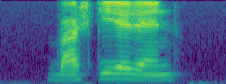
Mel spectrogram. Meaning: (noun) Bashkir (language); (adverb) in Bashkir; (adjective) Bashkir (of or pertaining to the language)
- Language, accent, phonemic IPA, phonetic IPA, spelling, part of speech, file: Armenian, Eastern Armenian, /bɑʃkiɾeˈɾen/, [bɑʃkiɾeɾén], բաշկիրերեն, noun / adverb / adjective, Hy-բաշկիրերեն.ogg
